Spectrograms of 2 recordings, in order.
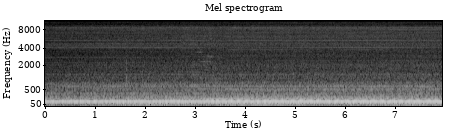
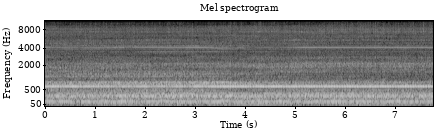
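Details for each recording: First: Screw chiller circuit one after a low discharge superheat alarm, fixed by recalibrating badly offset sensors; deep steady hum, even low drone, no knocks, rattles or surges, discharge superheat now good and making cold water: normal running. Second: Noisy pump on a chiller circuit after a low discharge superheat alarm (sensors found off and recalibrated), recorded up close: loud constant hum, sharp steady whine and rough rumble underneath; bearings or fan unknown, being checked with a vibration analyzer.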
